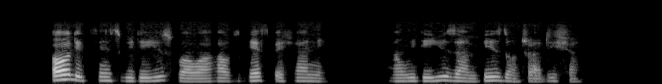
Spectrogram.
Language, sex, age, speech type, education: Nigerian Pidgin, female, 30-45, spontaneous, tertiary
